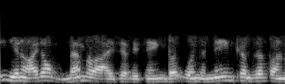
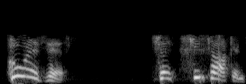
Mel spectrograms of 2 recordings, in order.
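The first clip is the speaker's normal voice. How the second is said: stunned caller; 11 semitones higher than usual. Retold or imitated.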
